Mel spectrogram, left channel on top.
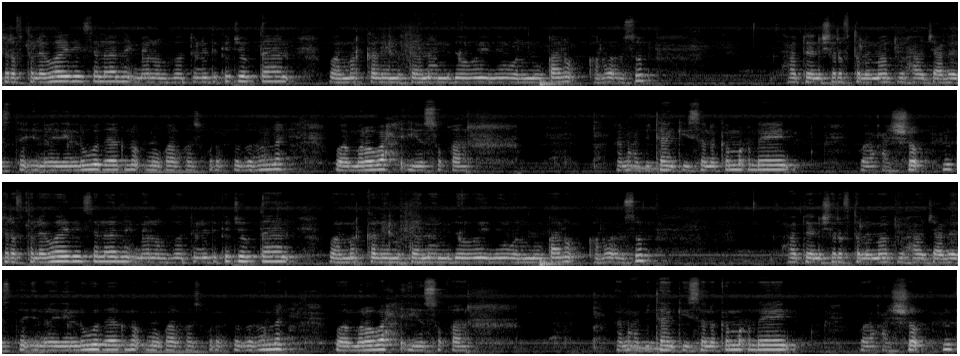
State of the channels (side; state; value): both; normal; correlation 0.91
